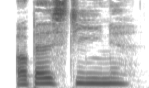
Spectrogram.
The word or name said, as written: opadstigende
